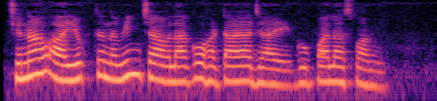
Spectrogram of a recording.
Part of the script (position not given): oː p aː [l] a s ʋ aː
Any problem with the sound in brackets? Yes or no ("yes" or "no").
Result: no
